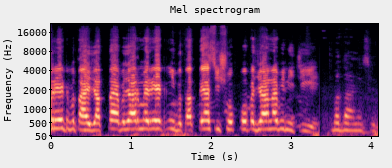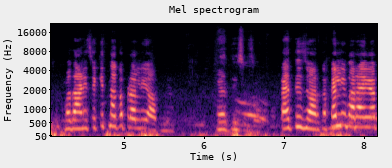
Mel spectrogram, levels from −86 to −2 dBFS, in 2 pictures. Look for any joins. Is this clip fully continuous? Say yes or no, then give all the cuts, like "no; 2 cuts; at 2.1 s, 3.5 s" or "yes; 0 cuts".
no; 1 cut; at 3.4 s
